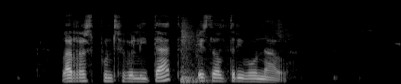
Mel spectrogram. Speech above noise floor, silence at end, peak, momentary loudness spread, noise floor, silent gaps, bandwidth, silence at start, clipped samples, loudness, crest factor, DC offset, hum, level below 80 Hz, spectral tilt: 43 dB; 1.15 s; -8 dBFS; 7 LU; -73 dBFS; none; 11.5 kHz; 0.6 s; under 0.1%; -30 LUFS; 22 dB; under 0.1%; none; -74 dBFS; -4.5 dB/octave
